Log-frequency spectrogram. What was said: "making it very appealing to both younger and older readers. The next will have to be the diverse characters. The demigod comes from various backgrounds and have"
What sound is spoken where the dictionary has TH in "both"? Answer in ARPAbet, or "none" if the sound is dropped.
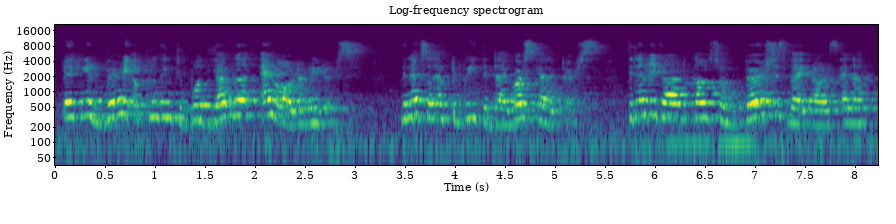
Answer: T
